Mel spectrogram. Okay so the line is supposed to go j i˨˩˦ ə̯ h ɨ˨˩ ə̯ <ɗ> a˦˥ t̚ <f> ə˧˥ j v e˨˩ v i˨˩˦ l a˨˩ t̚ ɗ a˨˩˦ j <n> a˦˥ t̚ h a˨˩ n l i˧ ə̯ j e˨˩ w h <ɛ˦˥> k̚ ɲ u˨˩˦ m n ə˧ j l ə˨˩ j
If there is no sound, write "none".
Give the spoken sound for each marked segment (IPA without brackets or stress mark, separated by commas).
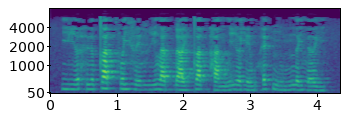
t̪, f, t̪, ɛ˦˥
